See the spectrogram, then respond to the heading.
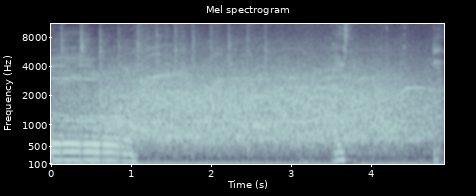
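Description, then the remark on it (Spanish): An audience applauds and cheers loudly and continuously for about five seconds, a dense wash of clapping with a few voiced whoops rising over it near the start. “el aplauso de las público”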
